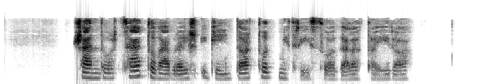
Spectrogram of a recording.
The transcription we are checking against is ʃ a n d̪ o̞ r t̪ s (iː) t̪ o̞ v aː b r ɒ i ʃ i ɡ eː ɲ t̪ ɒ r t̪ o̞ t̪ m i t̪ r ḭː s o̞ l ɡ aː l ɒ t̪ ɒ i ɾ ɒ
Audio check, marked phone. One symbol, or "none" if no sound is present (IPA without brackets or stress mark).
aː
